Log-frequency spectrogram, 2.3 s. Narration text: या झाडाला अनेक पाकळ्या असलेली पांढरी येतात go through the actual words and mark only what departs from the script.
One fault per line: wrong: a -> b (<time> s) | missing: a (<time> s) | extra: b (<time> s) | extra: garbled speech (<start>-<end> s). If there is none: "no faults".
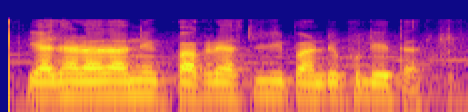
extra: फुले (1.7 s)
